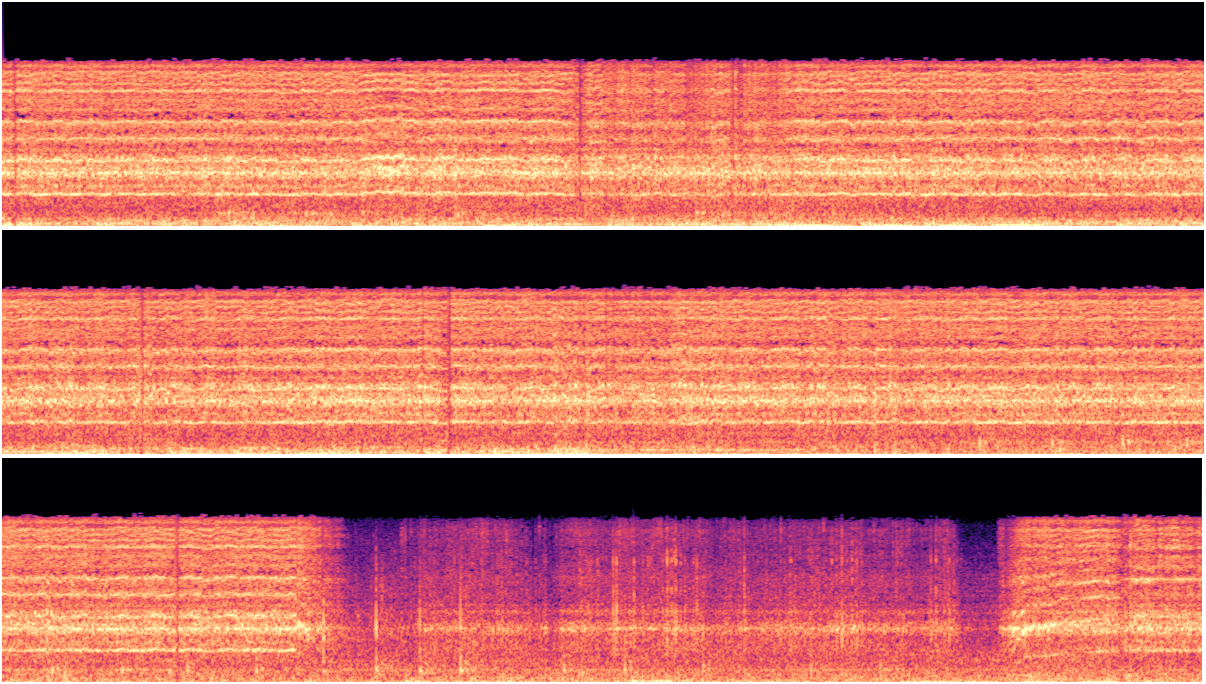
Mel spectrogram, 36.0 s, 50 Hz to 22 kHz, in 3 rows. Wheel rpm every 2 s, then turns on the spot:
160, 160, 160, 160, 160, 160, 160, 160, 160, 160, 160, 160, 160, 90, 10, 20, 20, 130.
28-32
